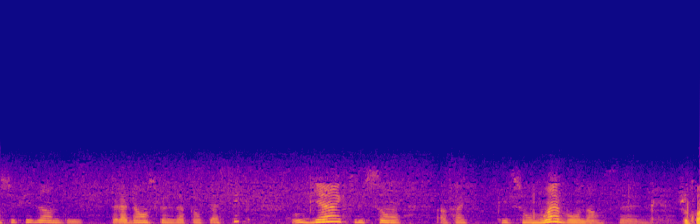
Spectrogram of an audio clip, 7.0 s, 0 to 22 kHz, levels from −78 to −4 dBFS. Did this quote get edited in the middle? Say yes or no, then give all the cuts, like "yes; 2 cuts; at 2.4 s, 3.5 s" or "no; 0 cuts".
no; 0 cuts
